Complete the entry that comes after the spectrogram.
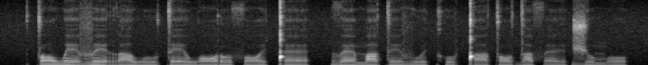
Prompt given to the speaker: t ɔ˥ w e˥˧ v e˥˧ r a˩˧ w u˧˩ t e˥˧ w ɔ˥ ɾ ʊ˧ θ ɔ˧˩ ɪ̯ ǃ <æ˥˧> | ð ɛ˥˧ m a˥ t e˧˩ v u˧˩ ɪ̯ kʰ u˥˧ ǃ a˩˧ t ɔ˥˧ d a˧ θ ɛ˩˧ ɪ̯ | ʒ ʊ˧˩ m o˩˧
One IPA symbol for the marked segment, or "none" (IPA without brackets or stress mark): ɛ˥˧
